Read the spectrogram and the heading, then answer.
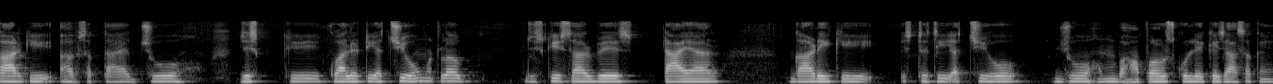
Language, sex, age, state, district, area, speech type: Hindi, male, 18-30, Rajasthan, Bharatpur, rural, spontaneous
